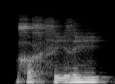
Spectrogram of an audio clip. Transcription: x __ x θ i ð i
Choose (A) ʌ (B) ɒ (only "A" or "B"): A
